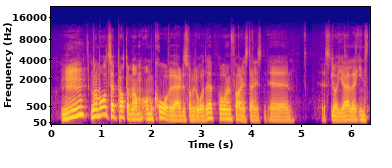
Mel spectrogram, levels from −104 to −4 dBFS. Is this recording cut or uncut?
uncut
